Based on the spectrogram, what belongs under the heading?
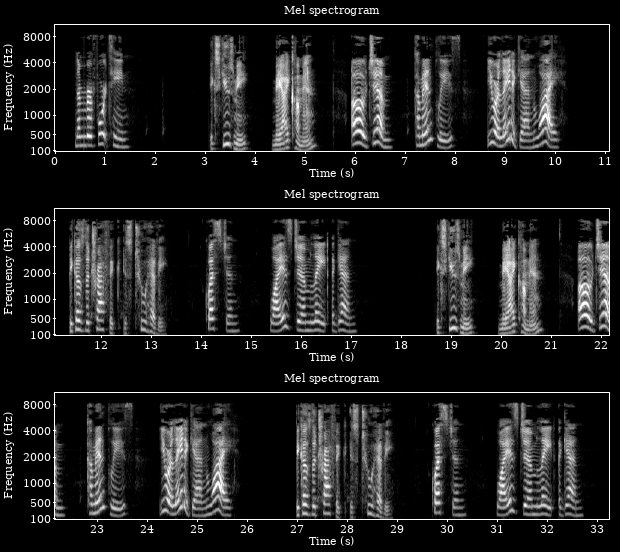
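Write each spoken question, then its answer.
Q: Question. Why is Jim late again?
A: The traffic is too heavy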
